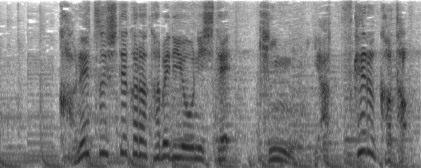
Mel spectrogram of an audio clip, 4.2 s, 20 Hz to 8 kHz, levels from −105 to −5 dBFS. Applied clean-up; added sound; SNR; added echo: none; none; none; none.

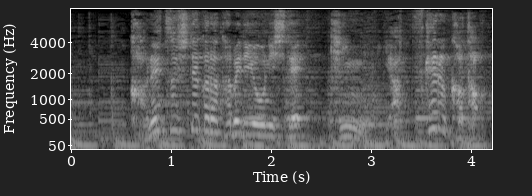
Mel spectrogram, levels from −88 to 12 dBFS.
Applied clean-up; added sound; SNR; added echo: none; none; none; reverberation time 0.4 s.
